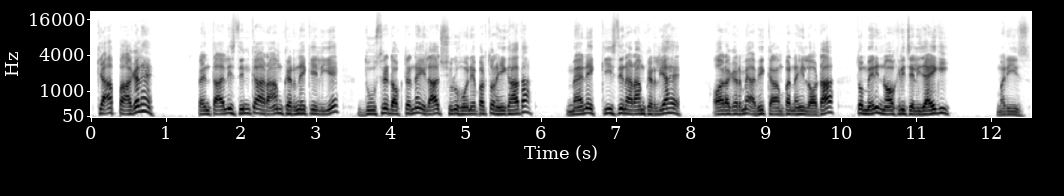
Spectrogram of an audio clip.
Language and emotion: Urdu, angry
